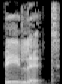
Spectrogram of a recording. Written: BLitt

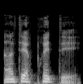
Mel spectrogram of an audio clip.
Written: interpréter

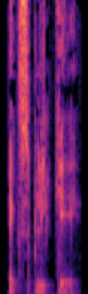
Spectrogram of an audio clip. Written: expliquer

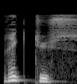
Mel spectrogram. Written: rictus

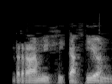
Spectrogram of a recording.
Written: ramificación

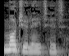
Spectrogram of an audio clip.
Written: modulated

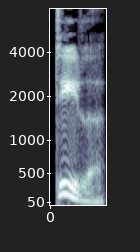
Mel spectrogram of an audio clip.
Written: dealer

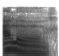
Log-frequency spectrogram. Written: à l'heure

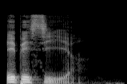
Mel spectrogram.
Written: épaissir

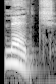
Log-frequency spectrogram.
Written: ledge

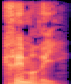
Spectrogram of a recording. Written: crémerie

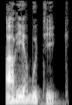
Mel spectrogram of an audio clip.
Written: arrière-boutique

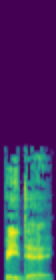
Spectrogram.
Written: bidet

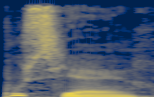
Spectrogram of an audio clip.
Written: poussière

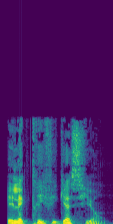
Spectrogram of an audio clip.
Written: électrification

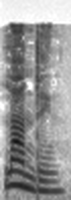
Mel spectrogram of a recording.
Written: landing

